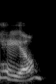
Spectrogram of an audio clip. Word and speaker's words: Hale: And then you can also, I'm on the radio every Tuesday night from 6 to 8:30, Real Talk with Lady Hale. And my last name is spelled H-A-L-E.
